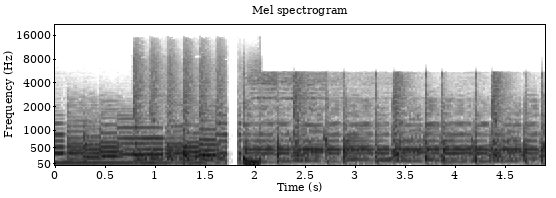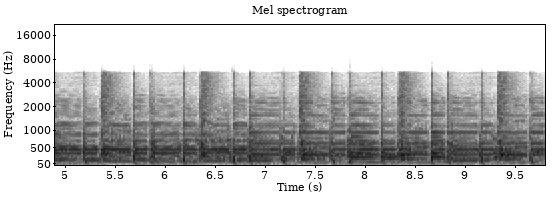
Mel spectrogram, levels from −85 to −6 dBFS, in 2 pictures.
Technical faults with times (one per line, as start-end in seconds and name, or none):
1.72-1.83 gap at a join of encoded pieces
2.05-9.80 input switched to a poorer device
